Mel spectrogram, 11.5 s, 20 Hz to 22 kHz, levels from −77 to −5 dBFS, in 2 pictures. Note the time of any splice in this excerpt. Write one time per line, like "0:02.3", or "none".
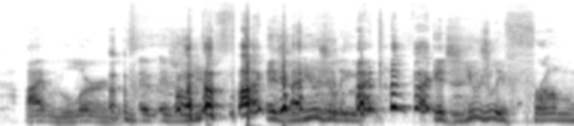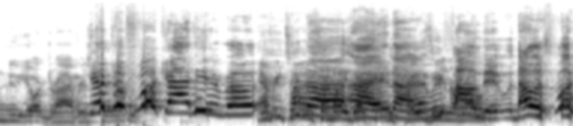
none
